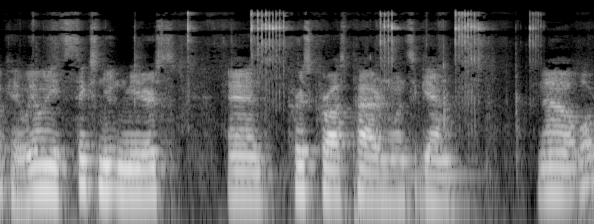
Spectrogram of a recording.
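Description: A ratchet wrench clicks as it turns a bolt.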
